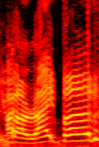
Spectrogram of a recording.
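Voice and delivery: high, loud mocking mimicry; cringey imitation. Mocking a friend's cringe phrase, exaggerated imitation. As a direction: parrot a friend's chummy check-in, overblown. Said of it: "That's so cringe".

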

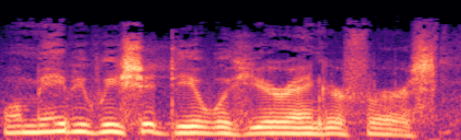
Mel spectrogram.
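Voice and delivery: very soft, low imitated wife; hushed, careful counsel, acting the wife; gentle suggestion. Wife gently counsels her angry husband, in a soft low voice.

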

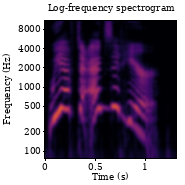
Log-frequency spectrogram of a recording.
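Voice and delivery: high, loud, urgent protest; yelling back. A narrator's reading. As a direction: shout that you must get off. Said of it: "Adam yelled back".

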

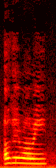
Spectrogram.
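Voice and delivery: put-on high little-kid voice; obedient child. Daughter gives in to mom, childlike.

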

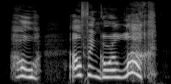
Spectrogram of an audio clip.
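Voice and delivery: high-pitched cry of dismay; horrified alarm. A narrator's reading. Girl horrified as fighter is attacked.

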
